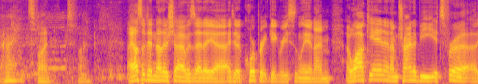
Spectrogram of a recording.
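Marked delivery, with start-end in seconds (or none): 0.0-1.4 hushed reply. Retold or imitated. Hushed reply to wife at wedding.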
